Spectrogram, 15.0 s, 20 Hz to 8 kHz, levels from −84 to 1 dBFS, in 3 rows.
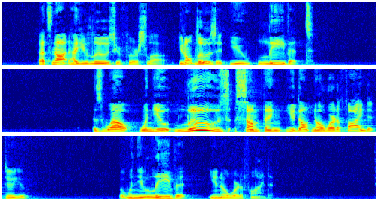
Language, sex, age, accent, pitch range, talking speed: English, male, 40-59, American, 170-285 Hz, 165 wpm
